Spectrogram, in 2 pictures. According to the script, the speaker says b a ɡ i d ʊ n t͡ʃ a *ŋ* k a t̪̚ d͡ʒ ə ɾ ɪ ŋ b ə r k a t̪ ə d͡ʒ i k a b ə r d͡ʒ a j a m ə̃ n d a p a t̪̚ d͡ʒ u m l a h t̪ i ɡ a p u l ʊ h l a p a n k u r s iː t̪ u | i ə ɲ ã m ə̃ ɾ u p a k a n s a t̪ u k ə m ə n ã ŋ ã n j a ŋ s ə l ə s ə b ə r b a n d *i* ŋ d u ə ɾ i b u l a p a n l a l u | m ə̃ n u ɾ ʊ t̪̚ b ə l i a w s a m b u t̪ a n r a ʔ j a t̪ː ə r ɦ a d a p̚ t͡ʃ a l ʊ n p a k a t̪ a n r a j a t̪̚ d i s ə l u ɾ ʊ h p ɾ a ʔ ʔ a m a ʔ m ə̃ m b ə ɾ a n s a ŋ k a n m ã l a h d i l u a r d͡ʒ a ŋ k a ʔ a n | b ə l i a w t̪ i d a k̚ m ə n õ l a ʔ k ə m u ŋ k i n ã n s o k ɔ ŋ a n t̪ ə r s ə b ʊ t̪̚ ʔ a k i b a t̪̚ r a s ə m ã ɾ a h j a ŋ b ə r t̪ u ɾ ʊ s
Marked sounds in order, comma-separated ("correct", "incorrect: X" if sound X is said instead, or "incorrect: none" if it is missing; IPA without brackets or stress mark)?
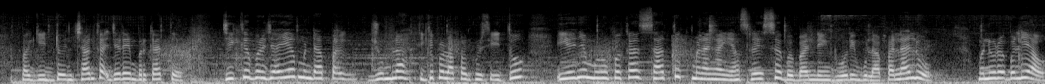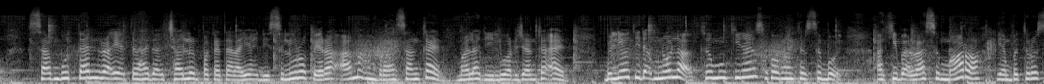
correct, incorrect: ɪ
